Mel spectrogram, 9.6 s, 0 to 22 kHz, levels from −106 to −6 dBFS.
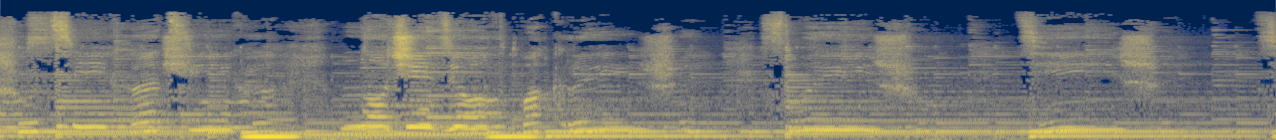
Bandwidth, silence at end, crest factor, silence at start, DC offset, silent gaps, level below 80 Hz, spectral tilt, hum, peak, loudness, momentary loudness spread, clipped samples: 15.5 kHz; 0 s; 18 dB; 0 s; under 0.1%; none; -46 dBFS; -5 dB/octave; none; -2 dBFS; -19 LUFS; 16 LU; under 0.1%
